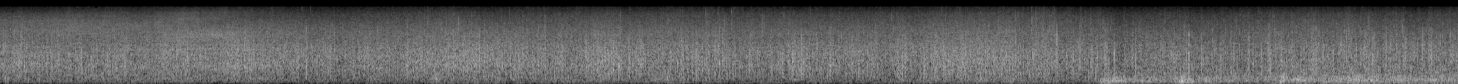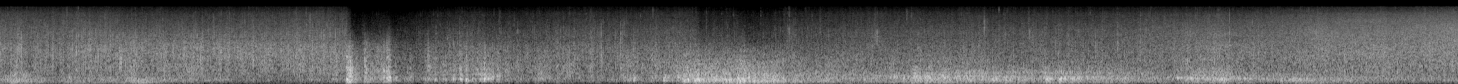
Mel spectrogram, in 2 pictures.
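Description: Heavy rain pouring steadily on the ground and plants during a thunderstorm. Thunder rumbles through the second half, with a sharp crack about two-thirds of the way in and the loudest rolling rumble soon after.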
